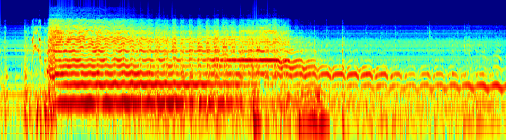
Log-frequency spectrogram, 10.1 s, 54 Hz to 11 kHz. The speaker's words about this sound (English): Audio feedback, in which a high pitched electric noise can be heard, was used by composers such as Robert Ashley in the early 60s.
